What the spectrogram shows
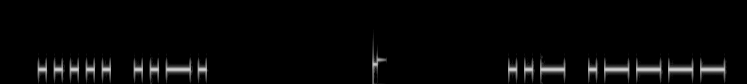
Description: Morse code, heard as a keyed tone, about 15 wpm, 700 Hz. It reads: 5F U1
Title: Single-Letter Single-Number 15wpm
